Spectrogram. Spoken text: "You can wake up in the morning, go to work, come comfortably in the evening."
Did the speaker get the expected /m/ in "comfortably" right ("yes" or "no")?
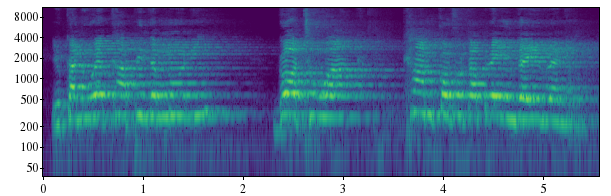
no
